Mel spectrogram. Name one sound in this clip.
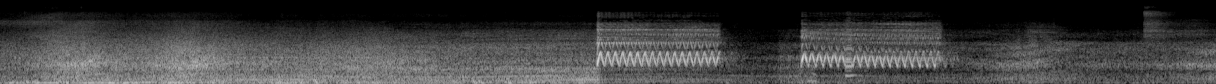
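A fire engine's motor rumbles as the truck pulls out.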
